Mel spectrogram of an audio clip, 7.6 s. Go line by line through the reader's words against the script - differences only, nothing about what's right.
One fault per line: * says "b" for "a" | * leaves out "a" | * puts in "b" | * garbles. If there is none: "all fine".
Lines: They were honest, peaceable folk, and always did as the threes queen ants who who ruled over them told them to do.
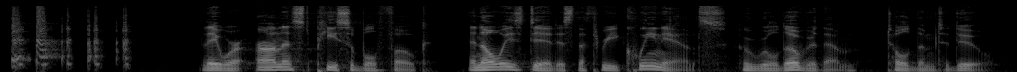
* says "three" for "threes"
* leaves out "who"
